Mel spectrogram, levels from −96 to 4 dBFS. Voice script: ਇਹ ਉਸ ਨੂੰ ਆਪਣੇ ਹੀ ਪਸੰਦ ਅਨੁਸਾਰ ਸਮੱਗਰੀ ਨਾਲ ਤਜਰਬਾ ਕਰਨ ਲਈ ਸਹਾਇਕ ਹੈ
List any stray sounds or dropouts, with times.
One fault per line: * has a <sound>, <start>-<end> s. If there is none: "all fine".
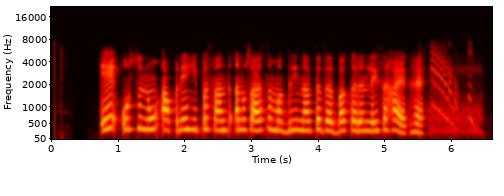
* has a chirp, 5.7-6.4 s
